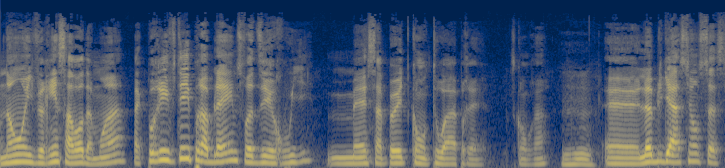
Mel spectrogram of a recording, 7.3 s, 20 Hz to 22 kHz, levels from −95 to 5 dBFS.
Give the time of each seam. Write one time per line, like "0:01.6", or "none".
none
